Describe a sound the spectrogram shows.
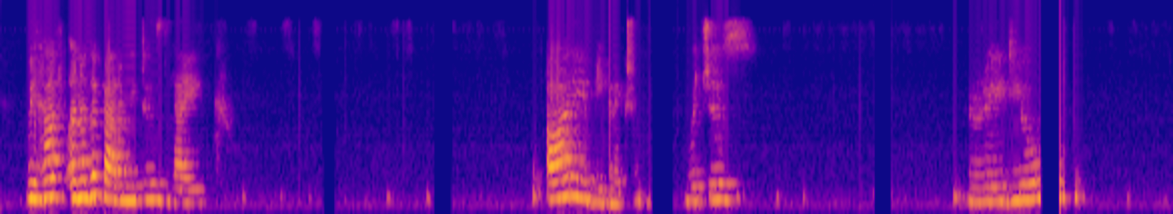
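A young woman speaks calmly in short phrases, as if explaining.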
